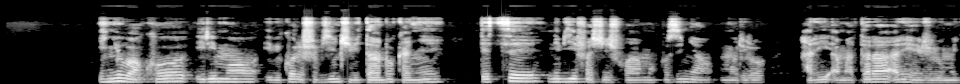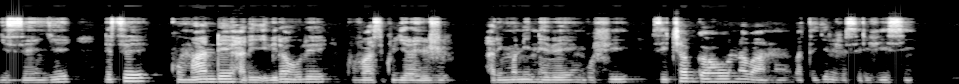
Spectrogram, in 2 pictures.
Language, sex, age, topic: Kinyarwanda, male, 25-35, health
